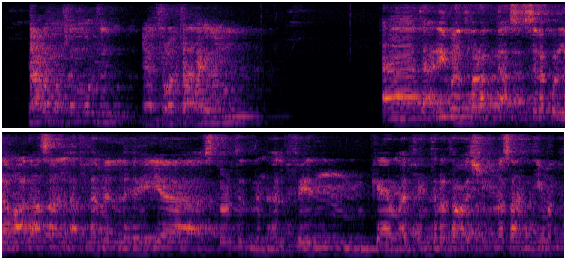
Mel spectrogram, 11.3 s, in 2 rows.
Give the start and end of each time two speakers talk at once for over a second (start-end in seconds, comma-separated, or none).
none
